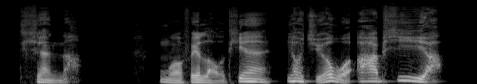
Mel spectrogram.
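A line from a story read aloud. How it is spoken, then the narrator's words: Sighing inner thought. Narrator (Chinese): 阿皮心里一声叹息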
